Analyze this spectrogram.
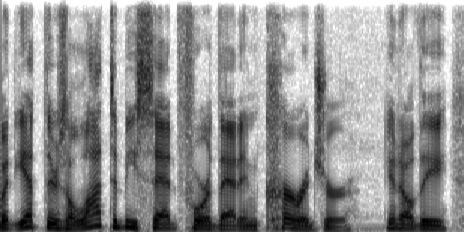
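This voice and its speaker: This man has a normal speaking voice at medium pitch. The recording is very clean and dry, close with no echo, over a silent background. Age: 60s. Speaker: podcast host. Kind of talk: casual chat.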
